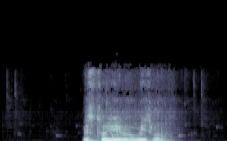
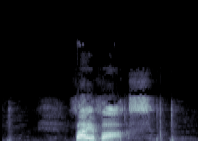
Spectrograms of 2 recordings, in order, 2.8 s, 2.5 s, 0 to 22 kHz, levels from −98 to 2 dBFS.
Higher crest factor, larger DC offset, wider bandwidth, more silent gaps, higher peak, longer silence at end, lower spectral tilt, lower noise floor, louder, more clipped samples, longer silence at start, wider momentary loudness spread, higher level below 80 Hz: about the same, 20 dB vs 20 dB; neither; first, 12 kHz vs 10 kHz; neither; about the same, -2 dBFS vs -4 dBFS; about the same, 0.7 s vs 0.6 s; first, -6.5 dB/octave vs -1 dB/octave; first, -78 dBFS vs -68 dBFS; about the same, -19 LUFS vs -20 LUFS; neither; about the same, 1.05 s vs 0.95 s; about the same, 12 LU vs 14 LU; first, -62 dBFS vs -78 dBFS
